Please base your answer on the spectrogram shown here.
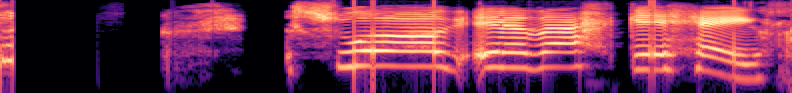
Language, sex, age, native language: Icelandic, female, 7, Icelandic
